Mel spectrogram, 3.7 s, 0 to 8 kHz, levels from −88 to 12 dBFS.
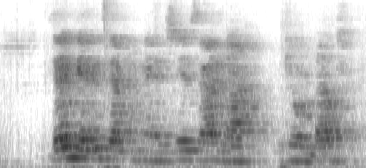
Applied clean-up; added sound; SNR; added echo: neural separator model SepFormer DNS4.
